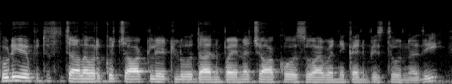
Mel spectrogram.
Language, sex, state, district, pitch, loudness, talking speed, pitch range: Telugu, male, Telangana, Hyderabad, 120 Hz, -15 LUFS, 135 wpm, 115-135 Hz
